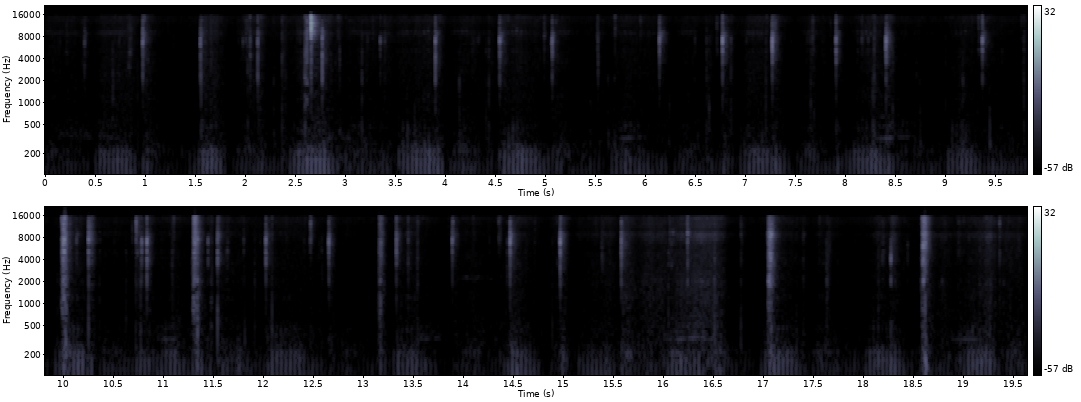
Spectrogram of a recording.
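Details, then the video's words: Low, steady pulses of purring come from hungry newborn kittens one hour after birth, rising and falling in bursts, with many crisp clicks and smacking sounds scattered throughout in a small room. "So Tiny and Hungry Kittens | Making Cute sounds"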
